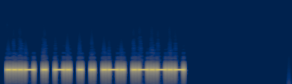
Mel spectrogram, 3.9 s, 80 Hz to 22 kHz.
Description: Morse code, heard as a keyed tone, about 30 wpm, 700 Hz. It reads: VENEER.
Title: Pangram Challenge v2 - 30wpm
